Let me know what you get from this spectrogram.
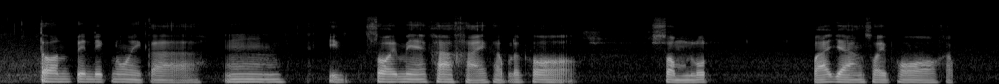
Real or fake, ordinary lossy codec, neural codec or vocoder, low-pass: fake; none; vocoder, 44.1 kHz, 128 mel bands every 512 samples, BigVGAN v2; 9.9 kHz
